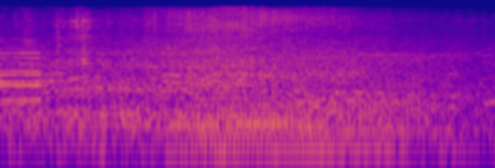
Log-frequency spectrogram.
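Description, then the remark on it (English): Dense road traffic in India rumbles steadily while car horns toot repeatedly, the honks layered over the engine noise of passing cars and trucks, with faint voices in the mix. “The roads are total mayhem. Drivers ignore lane markings.”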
